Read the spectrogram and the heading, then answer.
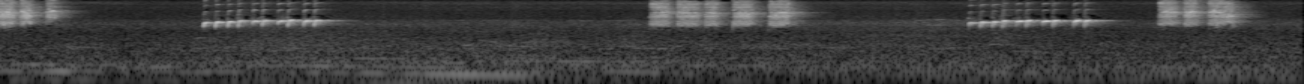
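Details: Cucak ranting, a caged bird, in alternating phrases: buzzy level trills and coarse rattling bursts, each under a second, with pauses between.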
